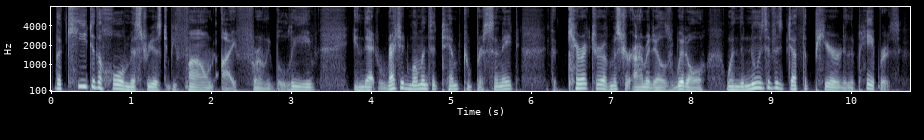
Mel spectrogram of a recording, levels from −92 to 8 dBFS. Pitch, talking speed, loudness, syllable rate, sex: 110 Hz, 200 wpm, -21 LUFS, 6.2 syllables/s, male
